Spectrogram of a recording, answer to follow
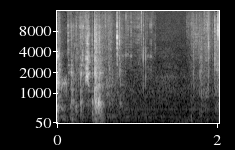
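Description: Hard plastic stamping-gear wheels and cogs knocking and clattering against a clear plastic storage case as they are handled and set down: a cluster of sharp clicks in the first half-second, then a few fainter clicks near the end.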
